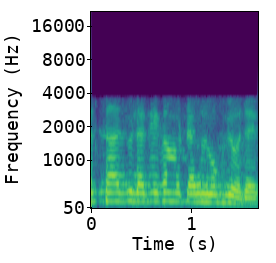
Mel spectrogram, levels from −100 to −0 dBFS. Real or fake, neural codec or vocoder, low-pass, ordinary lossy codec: real; none; 3.6 kHz; AAC, 24 kbps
